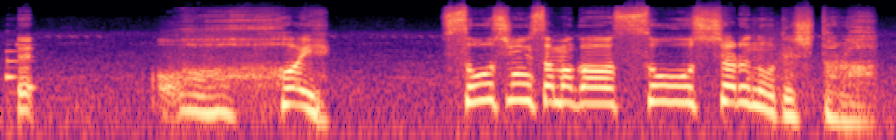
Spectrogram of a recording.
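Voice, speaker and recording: A man's voice: extremely high pitch, very animated, fast talker, a bit bright, slight background noise, exaggerated voice. A man voicing a polite, helpful, concerned young event organizer in an anime game, with music behind. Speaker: game character voice. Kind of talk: anime game dialogue acting.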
